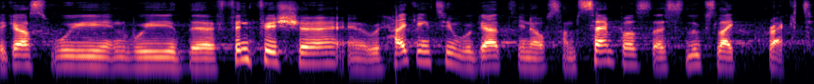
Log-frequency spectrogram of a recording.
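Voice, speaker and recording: The speaker is a man with a Russian accent. His pitch is fairly high. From Russia, Moscow. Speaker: malware researcher. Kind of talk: conference talk. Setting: stage with audience. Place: hall.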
